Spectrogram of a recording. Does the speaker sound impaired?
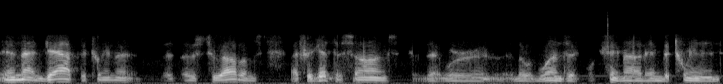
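Yes: Parkinson's disease; earlier radiation for cancer treatment.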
